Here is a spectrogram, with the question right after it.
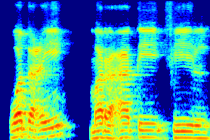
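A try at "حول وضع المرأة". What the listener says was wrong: Jangan dikorupsi. Di situ ada al. Haula wada'il mar'ati.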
